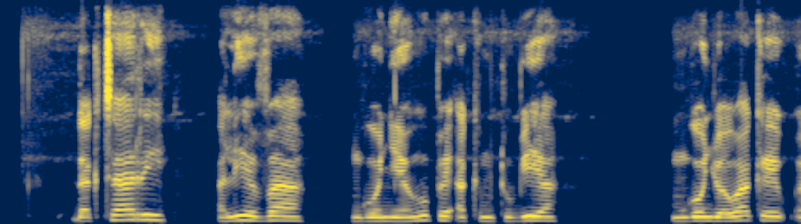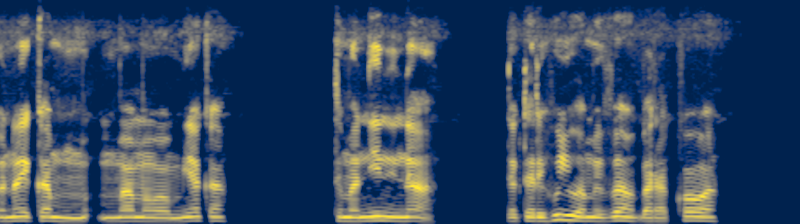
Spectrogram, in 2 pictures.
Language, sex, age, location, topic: Swahili, male, 25-35, Kisumu, health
